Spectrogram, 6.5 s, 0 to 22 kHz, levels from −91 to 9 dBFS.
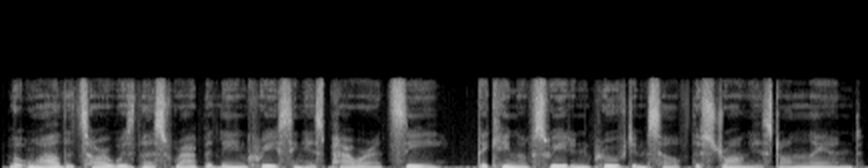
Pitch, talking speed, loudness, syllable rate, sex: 170 Hz, 205 wpm, -19 LUFS, 5.2 syllables/s, female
